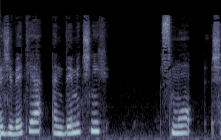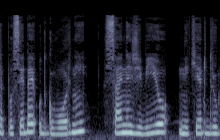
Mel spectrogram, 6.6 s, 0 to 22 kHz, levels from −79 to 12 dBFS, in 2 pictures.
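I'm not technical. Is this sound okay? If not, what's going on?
No. Generation loss runs through the whole recording: the speech sounds swirly, hollow and smeared, with blurred consonant starts and nothing above 13.8 kHz. It was likely squeezed by a lossy format, unpacked and squeezed again about seven times, each pass adding fresh damage.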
